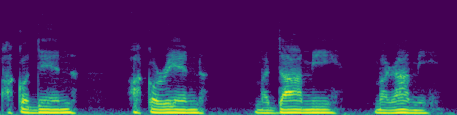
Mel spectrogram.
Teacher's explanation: in philippine languages you'll see that the d and the r is interchangeable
